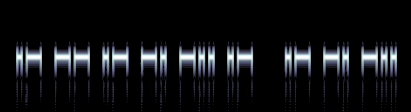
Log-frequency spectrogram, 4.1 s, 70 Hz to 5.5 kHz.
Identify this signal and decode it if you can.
Morse code, heard as a keyed tone, about 25 wpm, 600 Hz. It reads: AMANDA AND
